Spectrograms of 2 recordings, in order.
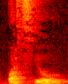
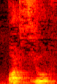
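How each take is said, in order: The two takes are said the same way.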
